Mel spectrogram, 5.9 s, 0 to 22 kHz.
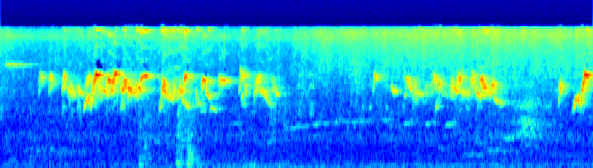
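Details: Red-whiskered bulbul serving as a trapping decoy, 11 November 2018: two bursts of lively warbled, slurred notes separated by a quiet gap, with a brief low thud and faint background noise.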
